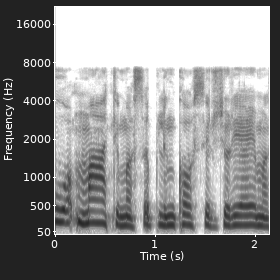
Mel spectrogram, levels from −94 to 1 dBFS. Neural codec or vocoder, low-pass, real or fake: none; 7.2 kHz; real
